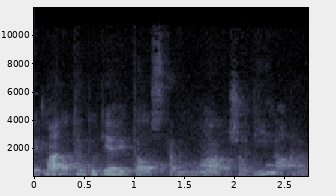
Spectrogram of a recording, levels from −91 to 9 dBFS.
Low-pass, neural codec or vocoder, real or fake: 10.8 kHz; codec, 24 kHz, 0.9 kbps, WavTokenizer, medium speech release version 2; fake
